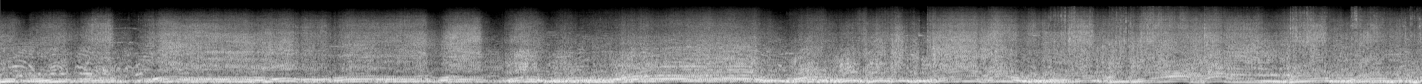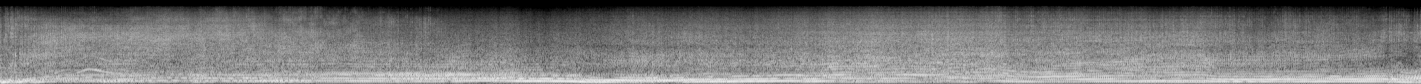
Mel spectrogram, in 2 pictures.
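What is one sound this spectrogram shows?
A loud engine roars and revs hard, rising and falling in pitch.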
